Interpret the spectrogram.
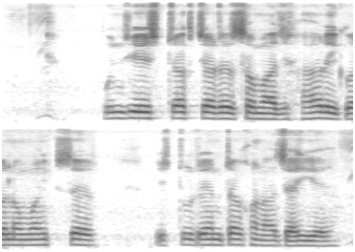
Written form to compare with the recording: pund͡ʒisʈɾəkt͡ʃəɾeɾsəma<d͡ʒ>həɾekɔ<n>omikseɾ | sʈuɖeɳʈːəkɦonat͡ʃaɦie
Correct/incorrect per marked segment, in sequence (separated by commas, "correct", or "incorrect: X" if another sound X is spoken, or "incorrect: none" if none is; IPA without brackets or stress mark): correct, correct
